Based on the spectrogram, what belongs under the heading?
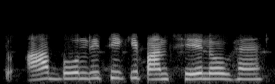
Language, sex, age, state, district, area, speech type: Hindi, female, 30-45, Uttar Pradesh, Sonbhadra, rural, conversation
